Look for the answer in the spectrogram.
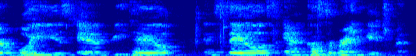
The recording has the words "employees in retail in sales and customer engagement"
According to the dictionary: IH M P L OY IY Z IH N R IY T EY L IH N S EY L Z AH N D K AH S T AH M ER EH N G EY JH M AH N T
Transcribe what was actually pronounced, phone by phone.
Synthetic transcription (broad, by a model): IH M P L OY IY Z IH N R IY T EY L IH N S EY L Z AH N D K AH S T AH M ER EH N G EY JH M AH N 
